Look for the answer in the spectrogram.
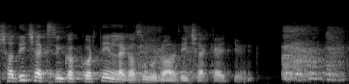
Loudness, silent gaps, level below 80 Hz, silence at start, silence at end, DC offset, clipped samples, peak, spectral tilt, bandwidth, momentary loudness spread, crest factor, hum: -19 LUFS; none; -68 dBFS; 0 s; 0.05 s; under 0.1%; under 0.1%; 0 dBFS; -6 dB/octave; 7.4 kHz; 11 LU; 18 dB; none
